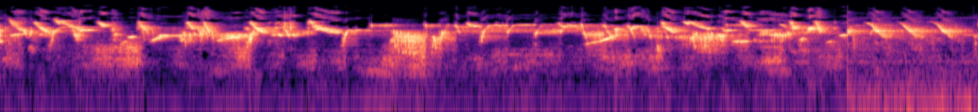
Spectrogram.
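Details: Energetic canary singing: tumbling runs of short bright notes, some buzzy stretches and rising whistles, flowing without a gap for nearly ten seconds.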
